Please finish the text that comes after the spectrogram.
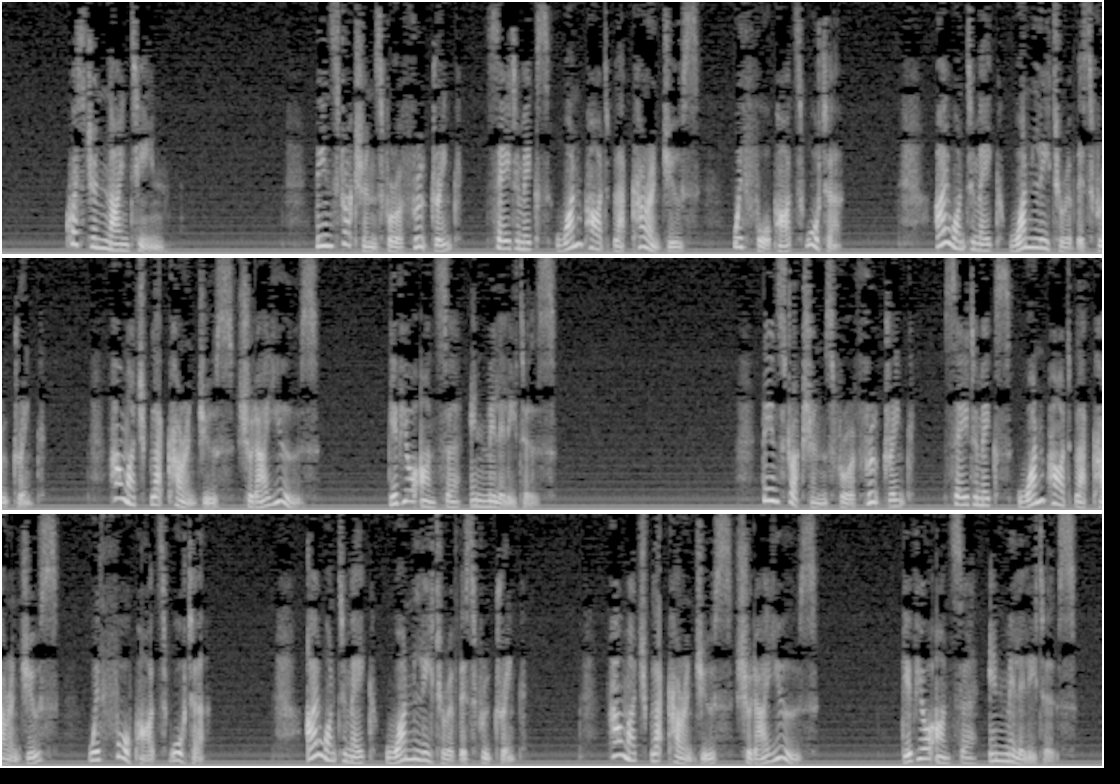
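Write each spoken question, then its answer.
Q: How much blackcurrant juice should I use?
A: 200 ml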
